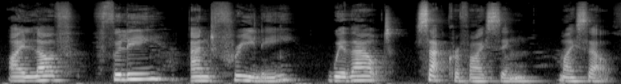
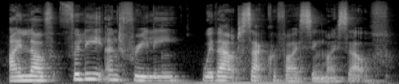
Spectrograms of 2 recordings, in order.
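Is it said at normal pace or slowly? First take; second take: slowly; normal pace. First: It is said more slowly. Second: It is said at a normal pace.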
